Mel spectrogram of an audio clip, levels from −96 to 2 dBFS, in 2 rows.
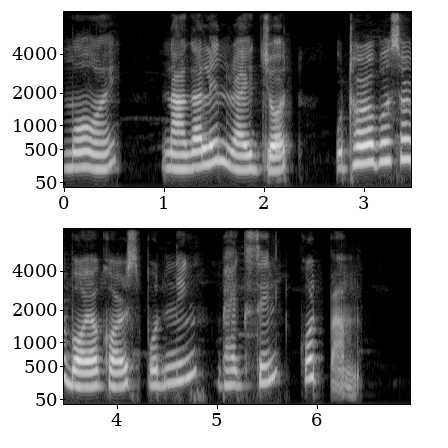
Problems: background conversations at intervals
